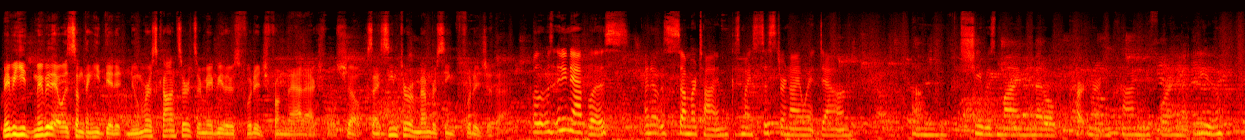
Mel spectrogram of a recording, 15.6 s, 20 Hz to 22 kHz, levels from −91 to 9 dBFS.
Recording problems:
chatter from many people; loud; throughout; 8 dB below the speech

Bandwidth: 15.5 kHz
